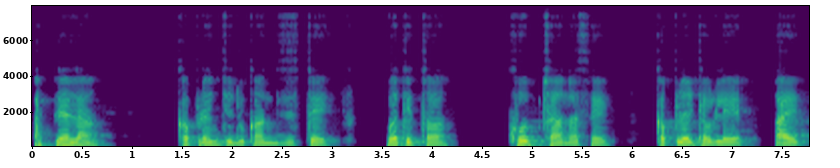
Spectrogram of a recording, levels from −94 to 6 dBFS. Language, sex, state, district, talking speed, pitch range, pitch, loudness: Marathi, male, Maharashtra, Dhule, 90 wpm, 130-170 Hz, 145 Hz, -17 LUFS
